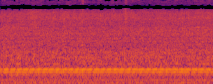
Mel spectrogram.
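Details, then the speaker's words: Fan: steady whir with fixed thin whine that never changes pitch, noisier than comparable fans; speeds up when air is restricted, cause unclear. Noisy fan. "you hear that I mean I know it's not really noisy but I've got a couple of fans at home that are much quieter than that"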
